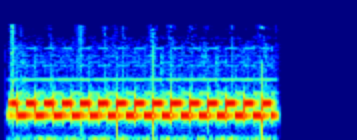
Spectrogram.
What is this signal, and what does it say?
There is no code.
